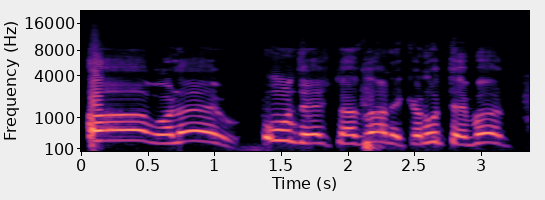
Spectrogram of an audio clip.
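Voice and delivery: high, loud exclamation shouted across the room; loud mock call-out. Real, not acted. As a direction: yell out for him like he vanished. Loud mock call during live battle.

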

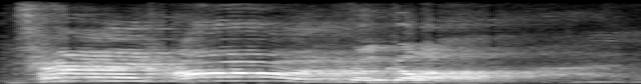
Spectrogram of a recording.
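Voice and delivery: slow, high, shouted call; preaching shout. Real, not acted. Preacher calling the church to turn on for God with a shout. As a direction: stretch it out and call them to God.

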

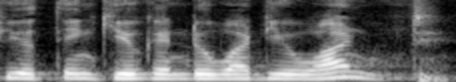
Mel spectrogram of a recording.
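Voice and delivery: normal talking voice

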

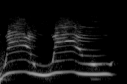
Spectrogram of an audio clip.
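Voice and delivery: a sudden falsetto squeal on wee; squeaky high wee. Shown as a demonstration. Host trying to launch listeners into the episode, falsetto squeal. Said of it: "Maybe I just do like a".

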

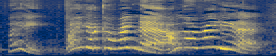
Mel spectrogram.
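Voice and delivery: high, loud playful protest; hammed-up flustered wail; mock panic. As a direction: yell it high, as if caught unprepared. Acts panic at crush arriving now.

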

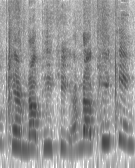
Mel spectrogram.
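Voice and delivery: high, loud, giddy; giddy excitement resisting a peek; excited. Real, not acted. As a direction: squeal it out, trying not to look. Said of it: "That's how excited I am".

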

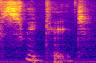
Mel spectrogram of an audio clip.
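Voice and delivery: hushed, conspiratorial; whispered aside. A narrator's reading. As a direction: whisper it to her. Petruchio aside to wife.

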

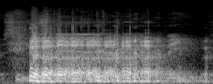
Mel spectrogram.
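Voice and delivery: breaking into a loud, high laugh; amused, laughing out loud at being singled out. Real, not acted. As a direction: say it through real laughter. Put on the spot, group laughs.

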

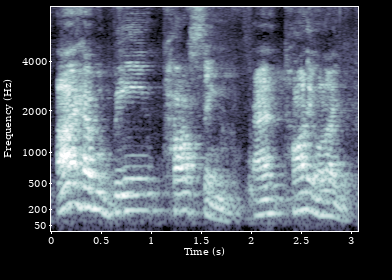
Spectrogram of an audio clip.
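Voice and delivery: I have been tossing and turning a line을 천천히 이어서; 느리게 연음 시범; slow linked demo. Shown as a demonstration. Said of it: "요렇게까지 발음하는 거". (느린 연음 시범)

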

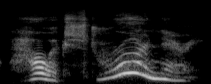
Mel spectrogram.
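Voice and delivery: breathless whispered wonder; awed whisper. Acted. Kate sees the shining beans, awed whisper. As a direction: whisper it as if dazzled.

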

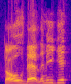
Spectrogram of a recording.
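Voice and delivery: loud, rising high call; urgent yelling. Real, not acted. Receiver breaking open for a pass, urgent yelling. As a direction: holler for the ball.

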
